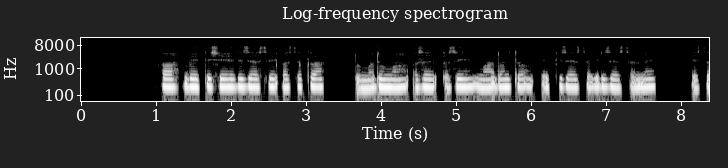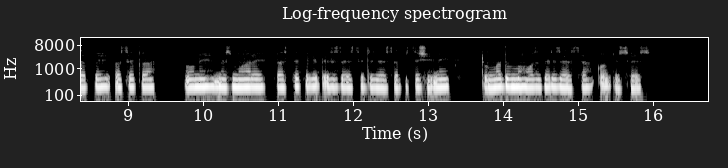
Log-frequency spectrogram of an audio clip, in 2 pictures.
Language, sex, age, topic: Gamo, female, 18-24, government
